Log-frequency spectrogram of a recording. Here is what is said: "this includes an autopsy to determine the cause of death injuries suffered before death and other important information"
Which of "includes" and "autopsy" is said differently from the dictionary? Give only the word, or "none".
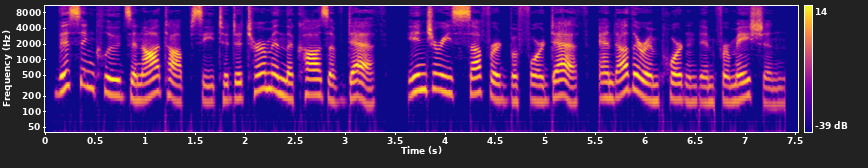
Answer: none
